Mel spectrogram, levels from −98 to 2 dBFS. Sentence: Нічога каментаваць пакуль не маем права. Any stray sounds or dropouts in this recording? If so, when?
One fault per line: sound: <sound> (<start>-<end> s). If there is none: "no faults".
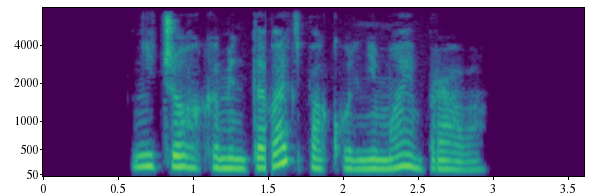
sound: dropout (1.5-1.5 s)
